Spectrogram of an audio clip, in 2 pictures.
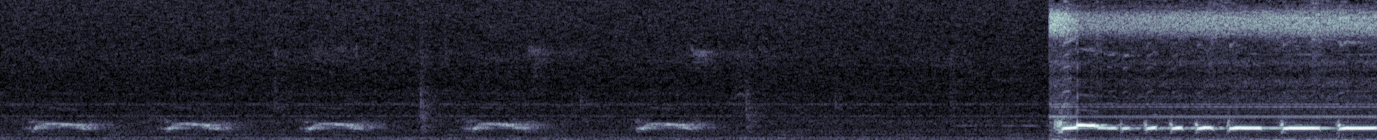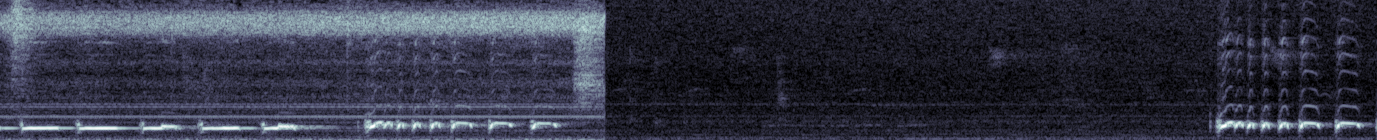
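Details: Zebra dove lure recording (pancingan) used to attract doves: five soft rolling coos about half a second apart, then a loud, rapid series of purring notes over a steady high electronic whine, stopping abruptly, then coos resume.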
